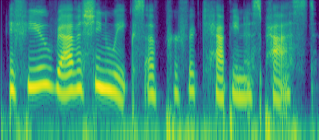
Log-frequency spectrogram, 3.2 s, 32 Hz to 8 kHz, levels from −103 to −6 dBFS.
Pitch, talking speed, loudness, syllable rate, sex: 220 Hz, 150 wpm, -18 LUFS, 4.7 syllables/s, female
